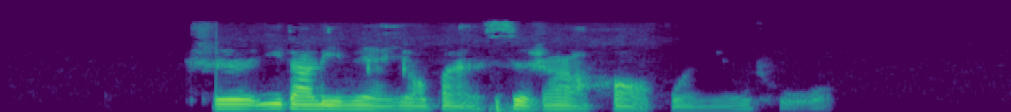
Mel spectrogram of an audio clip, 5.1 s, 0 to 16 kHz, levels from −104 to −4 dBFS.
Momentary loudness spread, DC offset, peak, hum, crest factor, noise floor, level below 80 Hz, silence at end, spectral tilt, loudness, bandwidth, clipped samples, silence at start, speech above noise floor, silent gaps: 20 LU; under 0.1%; -14 dBFS; none; 20 dB; under -90 dBFS; -70 dBFS; 0.95 s; -6.5 dB/octave; -33 LUFS; 7.8 kHz; under 0.1%; 0.95 s; over 57 dB; none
